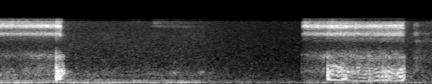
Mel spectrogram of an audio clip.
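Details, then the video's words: Shar Pei puppy asleep in a person's arms, snoring: a broad hissing breath with a low rumble near the start, a quieter stretch, then a second loud, noisy snore lasting about a second. "Cachorrito Shar Pei roncando"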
